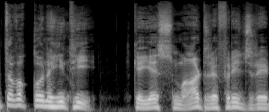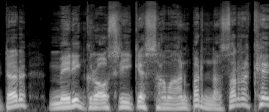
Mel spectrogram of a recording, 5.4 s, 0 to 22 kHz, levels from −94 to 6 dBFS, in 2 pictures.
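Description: No faults are audible anywhere in the speech; every section passes the listening check with nothing to flag.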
